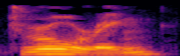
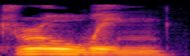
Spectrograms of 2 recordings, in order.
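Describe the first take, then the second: First: An r sound is inserted before the -ing. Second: No r sound is inserted before the -ing. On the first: "putting the intrusive r sound in there" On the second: "and not put the intrusive"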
